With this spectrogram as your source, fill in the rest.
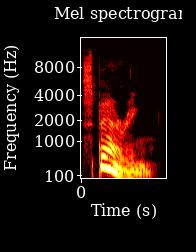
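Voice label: "sparing", British English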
